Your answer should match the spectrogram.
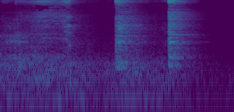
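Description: Rustling handling noise with two sharp metallic clicks a little over a second in, as the brass ballad horn and its crooks are handled.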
